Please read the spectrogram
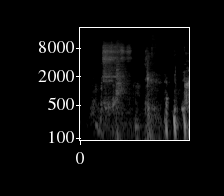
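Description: A dog snorts and breathes heavily, a long breathy huff followed by several short, sharp snuffling bursts.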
